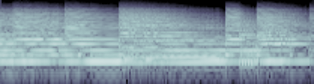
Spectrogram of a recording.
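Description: Electric guitar played through a UAFX amp-simulator pedal, chords struck and left to ring. A new chord comes in about one and a half seconds in and another near three seconds.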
